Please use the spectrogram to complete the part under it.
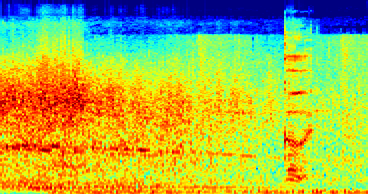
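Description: A steady, loud airplane engine drone from the Iron Wings video game on Nintendo Switch fills the clip, with a brief chirping radio or effect sound near the end.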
